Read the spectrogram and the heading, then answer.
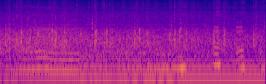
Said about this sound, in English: Don't hold your applause. Don't hold your applause.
